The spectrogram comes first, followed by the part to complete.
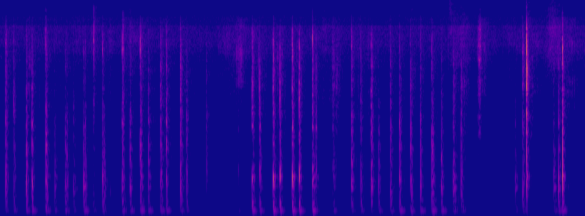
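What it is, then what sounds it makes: Plastic car polish bottle. A full black plastic car polish bottle, hollow-sounding, is held upright and tapped rapidly with gloved fingertips. The clip is a dense run of short, dull taps with almost no ring, each one a soft, low plastic knock.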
